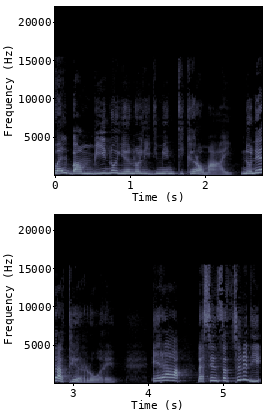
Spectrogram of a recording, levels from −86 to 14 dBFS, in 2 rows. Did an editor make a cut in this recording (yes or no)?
no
